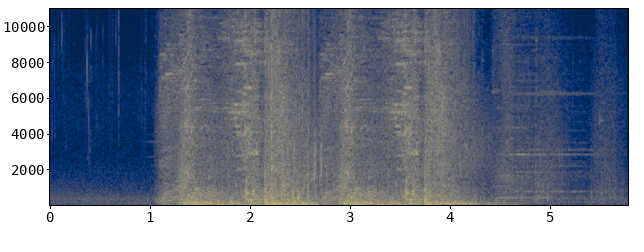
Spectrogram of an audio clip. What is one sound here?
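Fiery explosions burst loudly and crackle.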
